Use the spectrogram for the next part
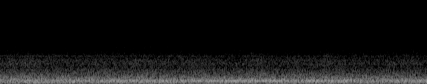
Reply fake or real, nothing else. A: real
